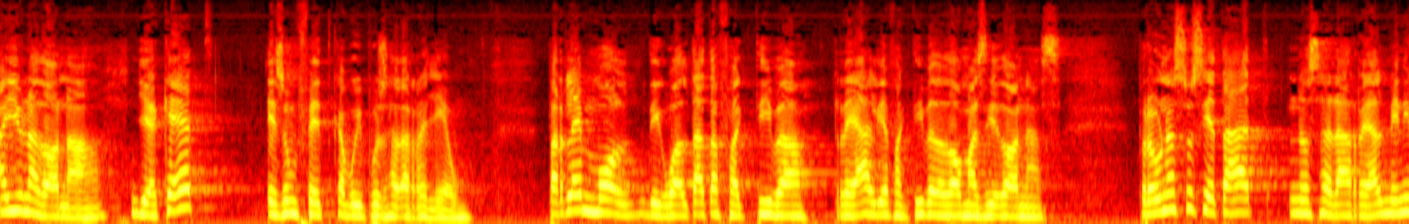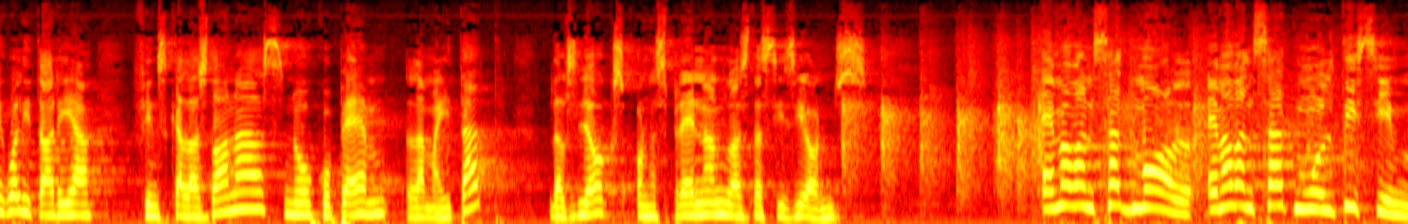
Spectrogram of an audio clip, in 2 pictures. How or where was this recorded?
large echoing room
